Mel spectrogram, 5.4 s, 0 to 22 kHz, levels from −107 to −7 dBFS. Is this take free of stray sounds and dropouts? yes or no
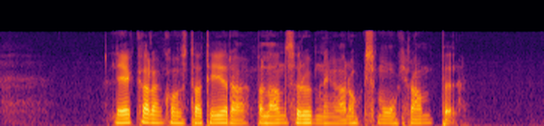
yes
